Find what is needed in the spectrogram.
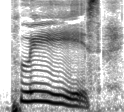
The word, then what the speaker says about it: please: 우리가 그러니까 보통 우리가 해주세요 했을 때 please 이게 한글로 표현하면 please 하기 때문에 삼음절로 돼요. 그러 실제적은 이름적이죠. 길게 please 이렇게 길게 하나의 음절로 발음하셔야 정확하게 하실 수 있고요.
